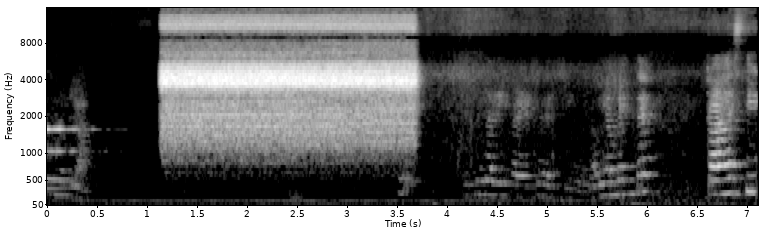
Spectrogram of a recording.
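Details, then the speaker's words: Audiometer white noise stimulus, a steady loud hiss under three seconds covering all frequencies, generally used for masking and some tinnitus evaluations. "el white noise que sería un ruido blanco que abarca todas las frecuencias"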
